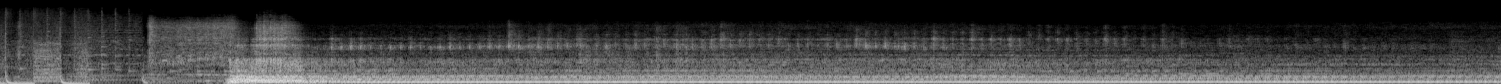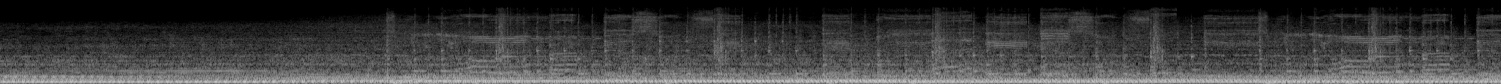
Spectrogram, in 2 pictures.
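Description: Ford Mustang GT's 5.0 L Coyote V8 starting about two seconds in with a loud burst, then idling steadily.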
